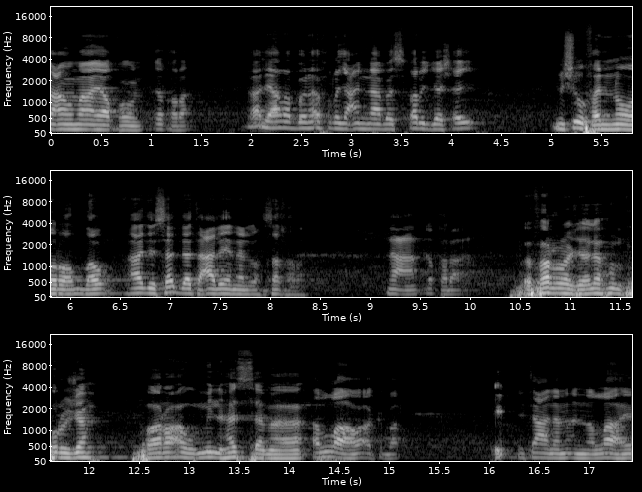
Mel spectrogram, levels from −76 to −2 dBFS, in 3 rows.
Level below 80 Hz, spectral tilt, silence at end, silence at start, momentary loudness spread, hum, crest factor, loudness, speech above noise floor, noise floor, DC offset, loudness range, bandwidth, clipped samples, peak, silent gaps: -46 dBFS; -6.5 dB/octave; 0 s; 0 s; 15 LU; none; 22 dB; -29 LUFS; 33 dB; -61 dBFS; under 0.1%; 6 LU; 13 kHz; under 0.1%; -6 dBFS; none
